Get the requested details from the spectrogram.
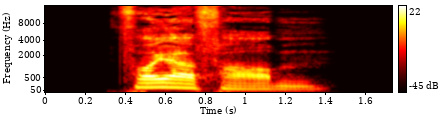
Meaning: fire-coloured; having the colour of fire; red, orange
- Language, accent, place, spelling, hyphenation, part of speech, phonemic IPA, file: German, Germany, Berlin, feuerfarben, feu‧er‧far‧ben, adjective, /ˈfɔɪ̯ɐˌfaʁbn̩/, De-feuerfarben.ogg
